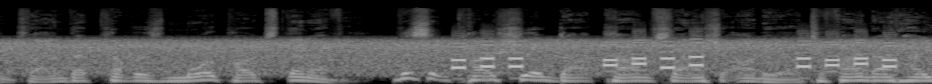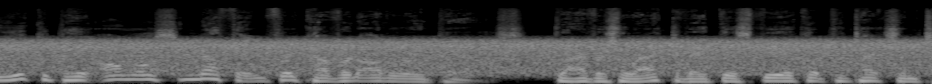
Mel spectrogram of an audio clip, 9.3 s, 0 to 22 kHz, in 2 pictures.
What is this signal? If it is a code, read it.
DTMF, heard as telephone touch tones, dialled by machine, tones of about 70 ms, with phone line noise and speech in English. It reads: 155 7029 5704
